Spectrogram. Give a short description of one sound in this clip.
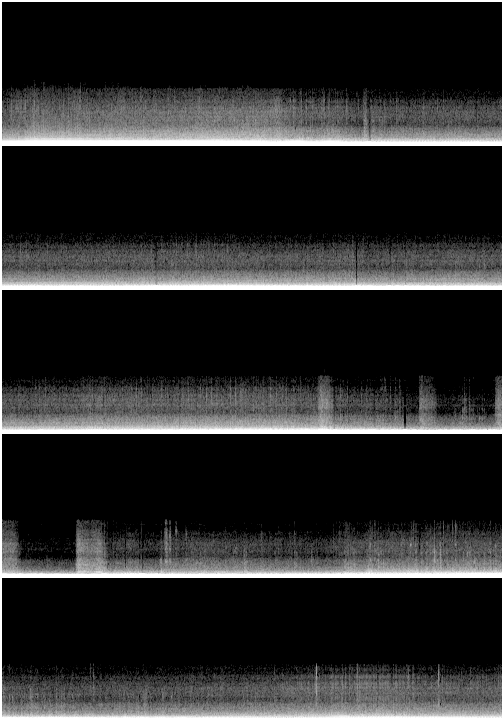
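A car engine roars loudly, dropping in pitch as gears change and rising again as it accelerates.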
